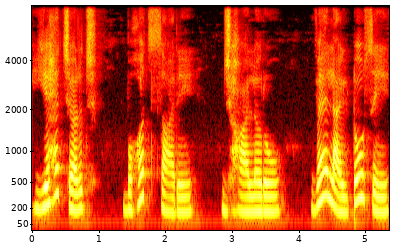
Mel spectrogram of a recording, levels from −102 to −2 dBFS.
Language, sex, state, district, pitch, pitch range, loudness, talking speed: Hindi, female, Madhya Pradesh, Katni, 180 Hz, 165-225 Hz, -16 LUFS, 90 wpm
